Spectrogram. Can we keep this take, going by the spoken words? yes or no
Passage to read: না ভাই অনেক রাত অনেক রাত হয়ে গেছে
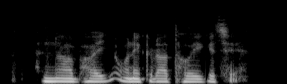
no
